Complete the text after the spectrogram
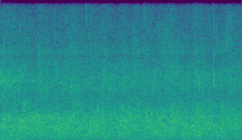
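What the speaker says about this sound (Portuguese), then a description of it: "Vamos aplaudir ao nosso Senhor Jesus." A church congregation applauds together, making a dense, steady wash of clapping that stays loud and even from start to finish, with no voices on top.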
